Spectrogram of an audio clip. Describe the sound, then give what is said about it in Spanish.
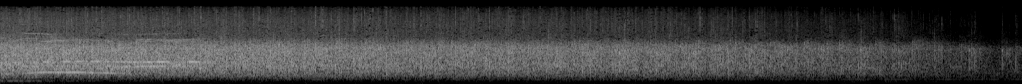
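A crowd applauds steadily, dense clapping filling the space from start to finish, then gradually thinning and fading toward the end. No one speaks over it. “Un aplauso para”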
